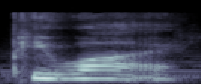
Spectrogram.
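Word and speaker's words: pyre: I thought that was like py p y r e. Yeah. Yeah. Yeah. Big bonfire kind of. It's weird that it's it rhymes with fire and it means fire.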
